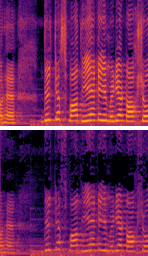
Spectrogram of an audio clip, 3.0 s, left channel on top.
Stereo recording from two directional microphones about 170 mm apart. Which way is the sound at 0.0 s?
40° left (ahead or behind).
